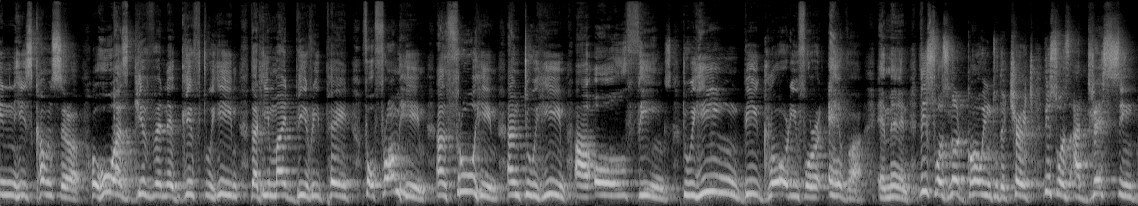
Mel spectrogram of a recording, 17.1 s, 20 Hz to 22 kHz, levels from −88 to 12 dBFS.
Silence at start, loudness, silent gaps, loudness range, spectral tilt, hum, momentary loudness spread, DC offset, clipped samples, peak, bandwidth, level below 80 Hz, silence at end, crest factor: 0 s; -19 LUFS; none; 1 LU; -4.5 dB/octave; none; 5 LU; under 0.1%; under 0.1%; -6 dBFS; over 20 kHz; -70 dBFS; 0 s; 12 dB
